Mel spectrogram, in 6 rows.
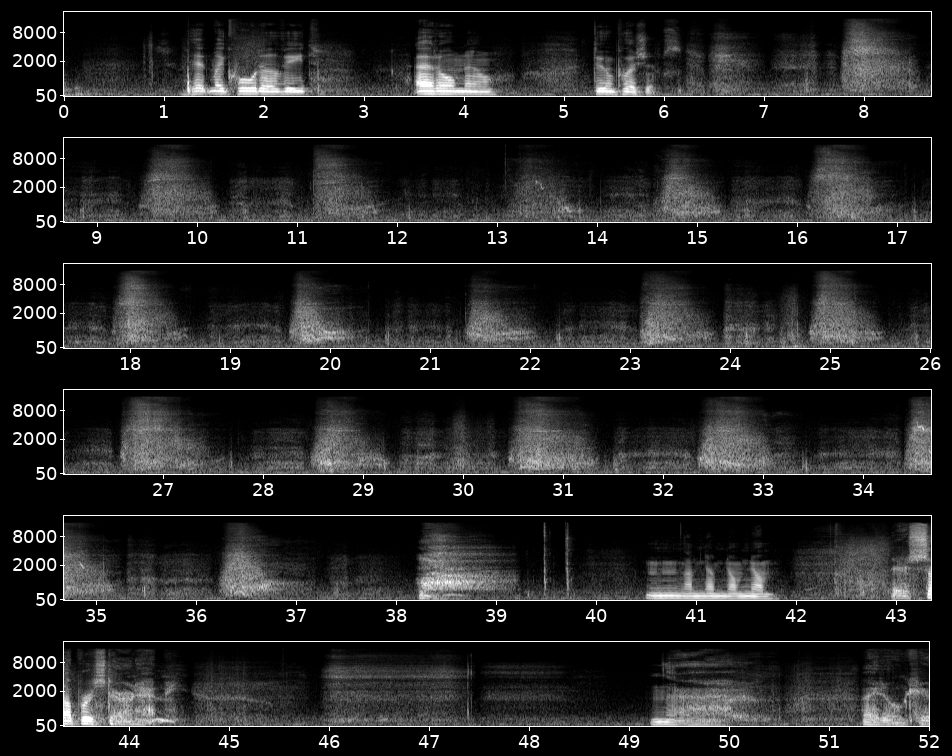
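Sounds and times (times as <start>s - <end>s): man breathing hard: 4.3s - 5.3s, 6.1s - 39.3s, 43.8s - 51.9s.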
